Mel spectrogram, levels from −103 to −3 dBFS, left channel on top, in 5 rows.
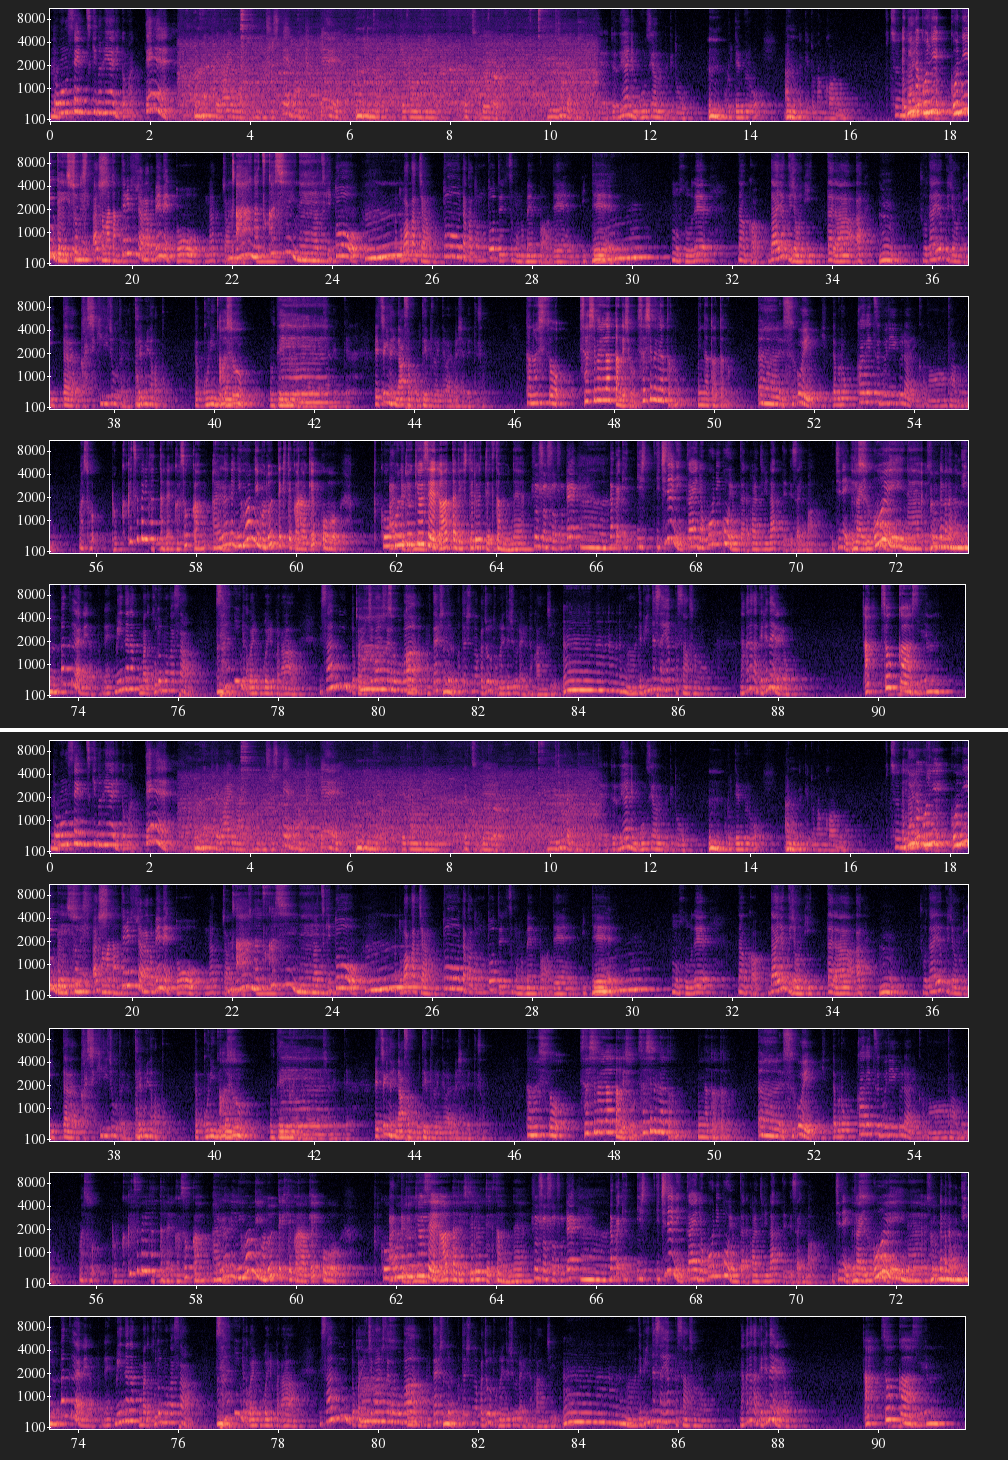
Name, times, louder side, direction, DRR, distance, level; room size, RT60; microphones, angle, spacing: voice 1, 0.1-5.9 7.0-7.8 8.2-9.0 9.9-12.7 13.5-14.2 14.7-16.0 16.8-17.8 18.8-19.5 19.8-22.1 22.5-22.9 23.5-23.7 24.1-24.6 25.3-29.6 30.8-31.5 32.1-33.6 33.9-34.7 35.8-38.9 39.6-40.6 41.1-42.7 43.2-45.4 50.9-55.2 57.2-57.5 58.4-58.8 61.9-62.7 64.7-65.8 66.3-70.4 70.8-72.0 72.6-76.3 76.8-78.4 78.8-83.6 84.9-86.6 87.2-88.3 90.2-91.0, equal, ahead, -1 dB, 1.7 m, -38 dB
sound 1, 2.5-11.0, left 3 dB, 60° left, 2.2 m, -44 dB
voice 2, 6.1-6.6 13.2-13.5 14.7-15.0 17.0-17.8 18.0-19.1 19.4-19.8 21.9-23.9 24.7-25.7 29.2-30.4 34.9-35.3 40.1-40.6 41.3-42.3 46.2-46.9 47.3-49.4 49.7-50.3 55.7-56.0 56.3-60.8 61.7-64.6 65.7-66.3 71.1-73.7 76.8-77.0 79.6-80.8 81.3-81.5 83.7-85.0 89.7-91.2, left 1 dB, 75° left, 4 dB, 1.5 m, -32 dB
15.5 x 12.0 x 3.2 m, 1.2 s
head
